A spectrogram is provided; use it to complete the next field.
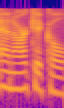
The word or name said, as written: anarchical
